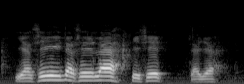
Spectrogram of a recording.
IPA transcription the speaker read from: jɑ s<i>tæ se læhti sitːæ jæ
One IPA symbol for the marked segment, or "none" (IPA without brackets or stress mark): iː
